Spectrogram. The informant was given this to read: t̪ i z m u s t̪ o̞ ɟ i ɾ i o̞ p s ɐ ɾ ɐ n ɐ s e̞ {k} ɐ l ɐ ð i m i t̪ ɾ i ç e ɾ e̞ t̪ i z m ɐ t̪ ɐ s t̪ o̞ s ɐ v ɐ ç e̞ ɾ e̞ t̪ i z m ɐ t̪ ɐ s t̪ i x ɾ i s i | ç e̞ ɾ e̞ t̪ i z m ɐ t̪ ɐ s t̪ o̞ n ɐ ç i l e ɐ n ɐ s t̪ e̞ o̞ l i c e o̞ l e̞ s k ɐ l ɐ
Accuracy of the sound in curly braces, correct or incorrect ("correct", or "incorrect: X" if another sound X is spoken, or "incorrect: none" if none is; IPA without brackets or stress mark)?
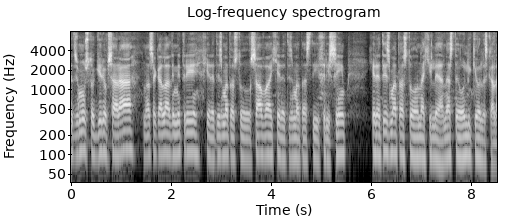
correct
